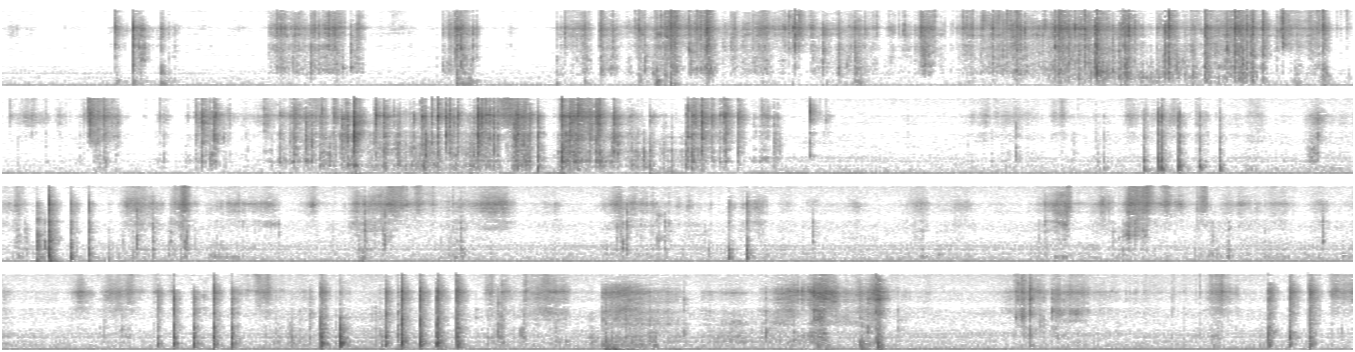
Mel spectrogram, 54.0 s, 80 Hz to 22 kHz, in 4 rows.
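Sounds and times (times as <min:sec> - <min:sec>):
plastic packaging crinkling: 0:05.6 - 0:21.4.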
